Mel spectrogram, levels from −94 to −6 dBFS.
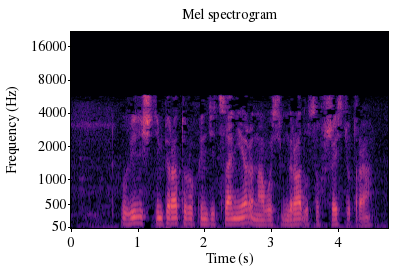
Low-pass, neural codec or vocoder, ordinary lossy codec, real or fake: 7.2 kHz; none; MP3, 24 kbps; real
